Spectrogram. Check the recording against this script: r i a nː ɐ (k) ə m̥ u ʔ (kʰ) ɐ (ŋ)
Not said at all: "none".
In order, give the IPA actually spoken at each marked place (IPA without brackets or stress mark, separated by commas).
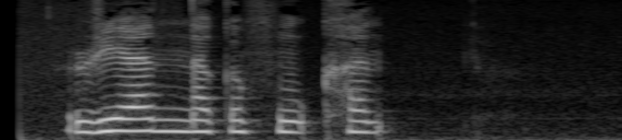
k, kʰ, n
